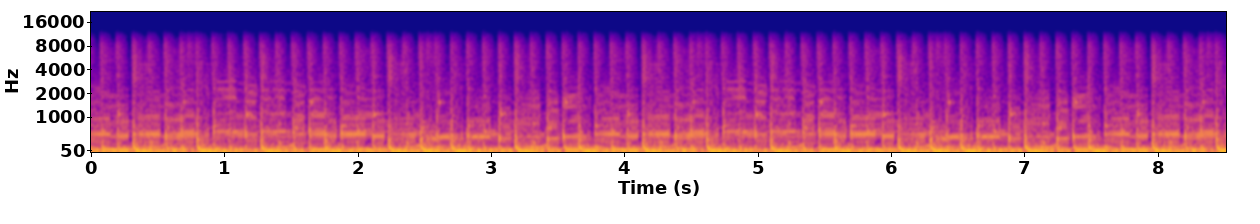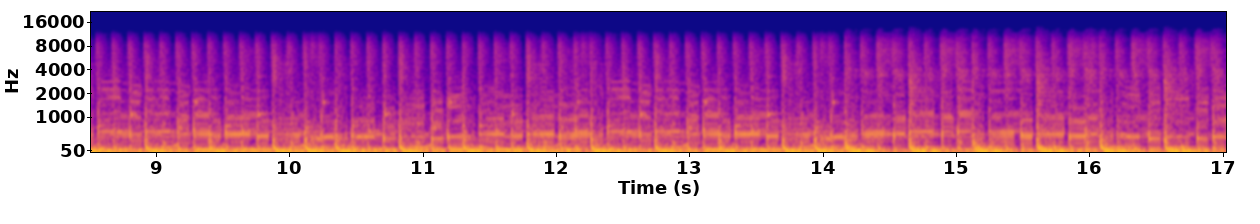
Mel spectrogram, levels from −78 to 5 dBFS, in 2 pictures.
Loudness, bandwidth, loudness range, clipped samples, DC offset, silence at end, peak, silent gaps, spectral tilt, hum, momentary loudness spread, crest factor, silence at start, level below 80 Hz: -14 LUFS; 11.5 kHz; 0 LU; under 0.1%; 1%; 0 s; -2 dBFS; none; -6 dB/octave; none; 2 LU; 10 dB; 0 s; -14 dBFS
